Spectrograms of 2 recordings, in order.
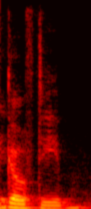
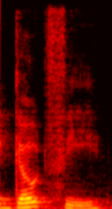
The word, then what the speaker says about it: Gofty: I always say Gofty. No, that's right. Okay, I'm finally saying it right. I think I used to say Goatfee, and it's Gofty, which I apologize now for not saying it right before.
